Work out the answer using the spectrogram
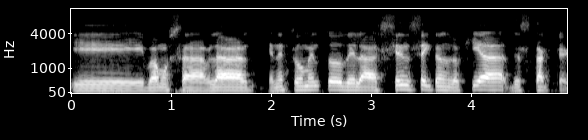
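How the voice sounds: A man speaks at a fairly slow pace in a clear, smooth tone, his medium pitch showing little movement.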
